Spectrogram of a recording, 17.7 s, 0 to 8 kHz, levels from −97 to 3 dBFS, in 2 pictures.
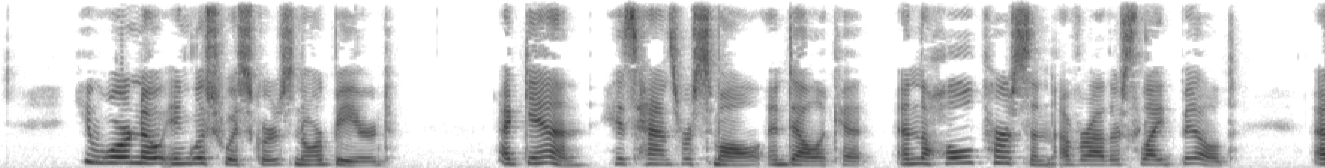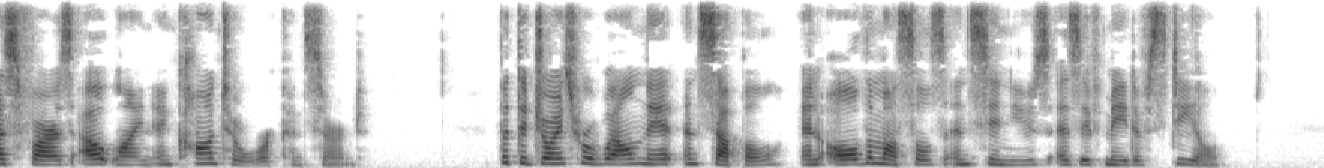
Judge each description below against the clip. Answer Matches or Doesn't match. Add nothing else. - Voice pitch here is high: Matches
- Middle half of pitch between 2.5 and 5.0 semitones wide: Matches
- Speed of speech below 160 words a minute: Doesn't match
